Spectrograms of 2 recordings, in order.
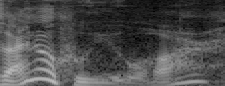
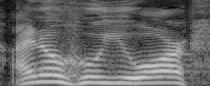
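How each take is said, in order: First: Low, soft, rising at the end; quiet knowing. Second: "I know who you are" firm and raised; emphatic assurance. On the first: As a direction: say it gently and low, left open. Jesus answers Peter, first take. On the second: Jesus repeats it with conviction. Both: Acted.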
